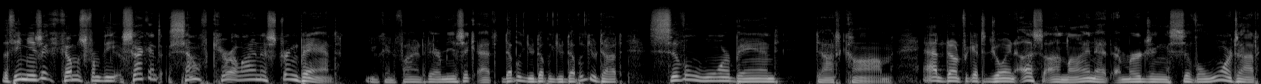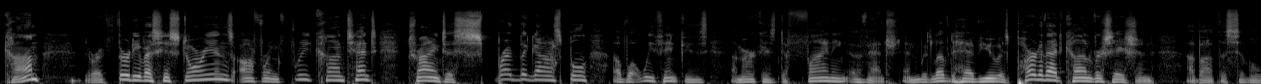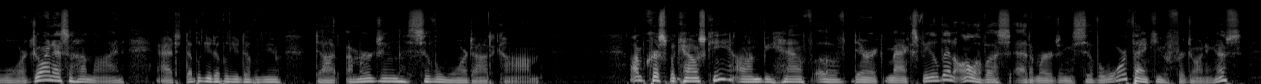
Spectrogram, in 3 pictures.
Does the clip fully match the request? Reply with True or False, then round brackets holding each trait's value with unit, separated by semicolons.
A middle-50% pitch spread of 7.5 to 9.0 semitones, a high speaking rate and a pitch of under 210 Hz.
False (7.8 semitones; 145 wpm; 135 Hz)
